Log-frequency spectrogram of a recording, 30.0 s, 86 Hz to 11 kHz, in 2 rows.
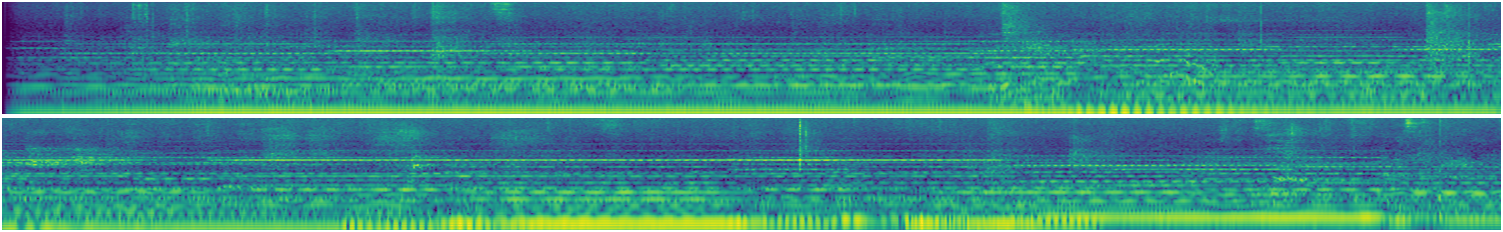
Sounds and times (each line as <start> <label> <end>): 0.0 organ 29.9
0.3 people 29.9
14.2 children 20.2
25.7 children 29.9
